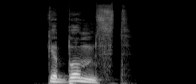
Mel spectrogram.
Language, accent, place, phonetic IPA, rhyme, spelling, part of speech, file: German, Germany, Berlin, [ɡəˈbʊmst], -ʊmst, gebumst, verb, De-gebumst.ogg
- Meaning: past participle of bumsen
